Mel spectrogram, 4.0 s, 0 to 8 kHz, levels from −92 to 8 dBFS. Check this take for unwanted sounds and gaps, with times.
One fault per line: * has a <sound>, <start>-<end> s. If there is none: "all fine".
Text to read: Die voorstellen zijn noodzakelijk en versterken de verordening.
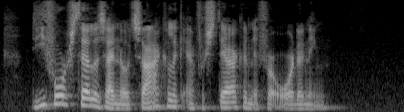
all fine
